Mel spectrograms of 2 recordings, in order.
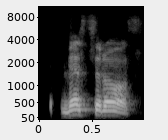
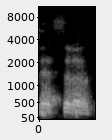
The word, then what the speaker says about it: Västerås: Vasteras. Västerås. VSK Västerås. I have pronunciation a little better than mine.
